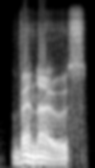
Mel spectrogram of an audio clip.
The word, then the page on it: venose: British English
